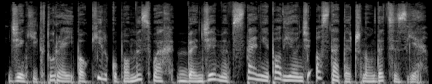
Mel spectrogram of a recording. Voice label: lektor cz; prezentacja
